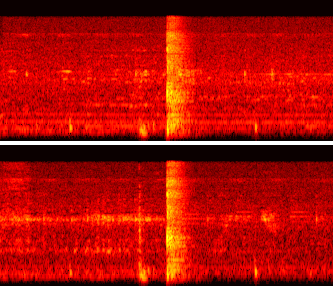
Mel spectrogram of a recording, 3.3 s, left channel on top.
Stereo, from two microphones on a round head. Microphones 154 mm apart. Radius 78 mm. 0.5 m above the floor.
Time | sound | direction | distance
1.7 | a snare drum | 25° right (ahead or behind) | 2 m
